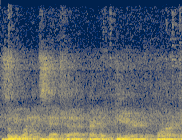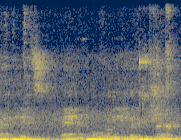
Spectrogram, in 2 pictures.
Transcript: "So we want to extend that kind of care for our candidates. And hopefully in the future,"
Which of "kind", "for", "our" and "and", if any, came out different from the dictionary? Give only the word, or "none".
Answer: kind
